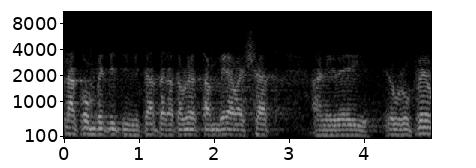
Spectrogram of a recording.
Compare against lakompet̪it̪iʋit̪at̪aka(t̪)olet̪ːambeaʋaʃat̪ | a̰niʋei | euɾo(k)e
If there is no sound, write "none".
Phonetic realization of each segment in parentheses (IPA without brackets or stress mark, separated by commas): t̪, p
